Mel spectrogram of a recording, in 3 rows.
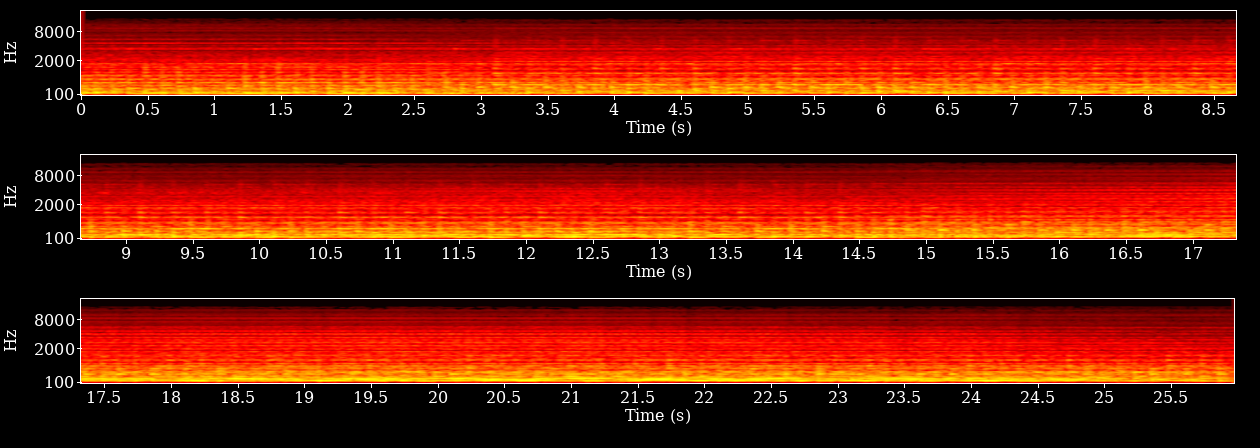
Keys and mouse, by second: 5.6 click, 6.2 Tab, 6.7 middle click, 7.2 Tab, 9.9 click, 14.0-19.2 drag, 19.9-25.9 drag.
